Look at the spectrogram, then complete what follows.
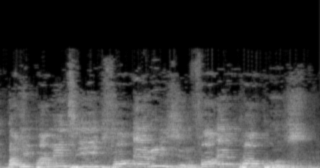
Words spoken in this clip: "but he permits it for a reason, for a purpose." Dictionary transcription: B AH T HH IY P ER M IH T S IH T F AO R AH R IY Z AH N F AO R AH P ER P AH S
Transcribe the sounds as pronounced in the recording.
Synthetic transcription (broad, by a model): B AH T HH IY P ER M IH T IH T F AO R AH R IY Z AH N F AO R AH P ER P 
